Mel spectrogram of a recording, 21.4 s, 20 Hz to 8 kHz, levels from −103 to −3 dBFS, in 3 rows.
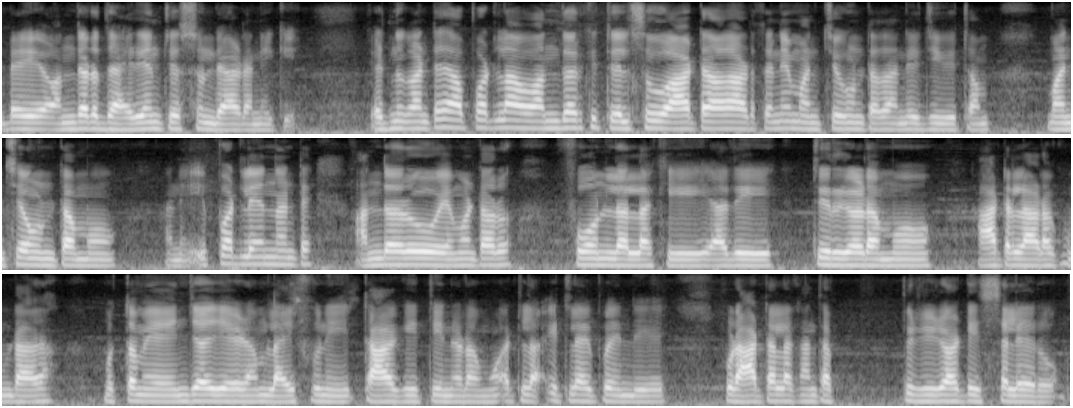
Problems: background sounds at intervals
